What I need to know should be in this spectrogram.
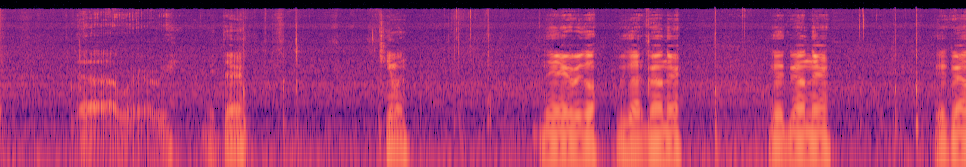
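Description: A screwdriver clicks and scrapes against a plastic connector.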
